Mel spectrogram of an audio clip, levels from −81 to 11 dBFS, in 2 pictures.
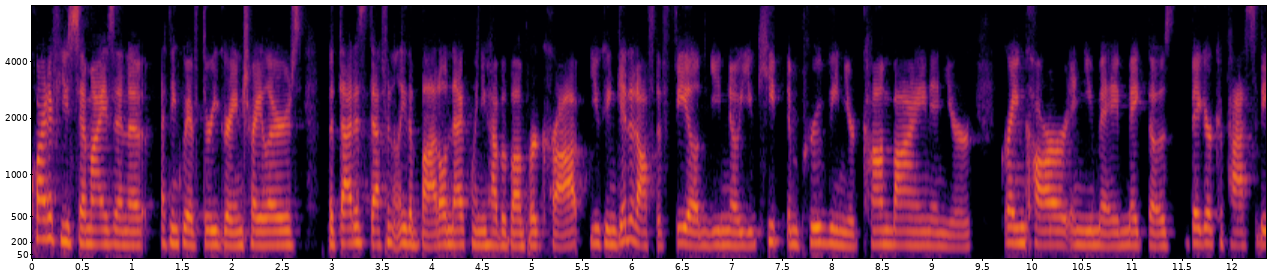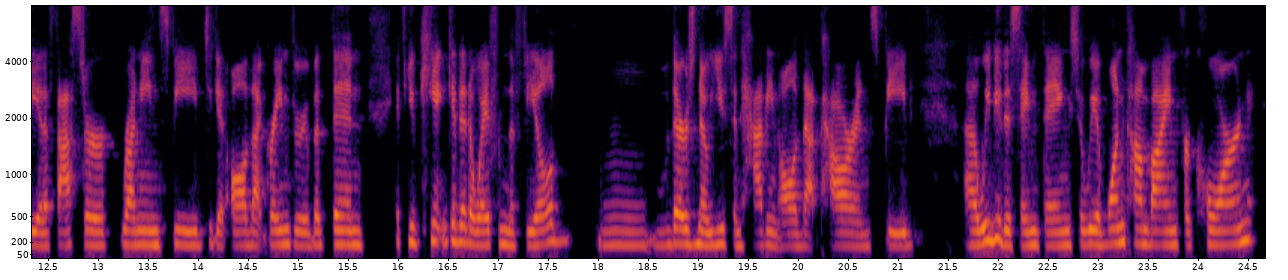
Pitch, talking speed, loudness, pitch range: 165 Hz, 235 wpm, -21 LUFS, 160-175 Hz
